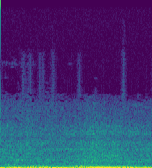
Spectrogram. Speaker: runs good but I have no interest in buying it but a lot of you wanted to hear it run so here you go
